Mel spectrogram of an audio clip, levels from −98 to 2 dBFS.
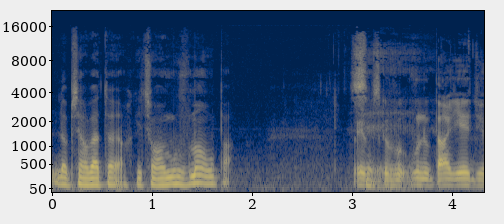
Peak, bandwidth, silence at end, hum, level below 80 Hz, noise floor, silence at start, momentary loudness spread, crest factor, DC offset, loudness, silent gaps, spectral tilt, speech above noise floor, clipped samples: -10 dBFS; 14.5 kHz; 0 s; none; -56 dBFS; -59 dBFS; 0 s; 8 LU; 18 dB; under 0.1%; -28 LUFS; none; -7 dB/octave; 32 dB; under 0.1%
